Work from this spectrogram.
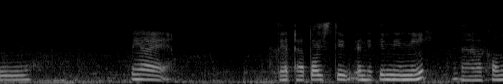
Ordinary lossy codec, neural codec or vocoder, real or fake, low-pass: AAC, 32 kbps; codec, 16 kHz, 1 kbps, X-Codec, HuBERT features, trained on general audio; fake; 7.2 kHz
